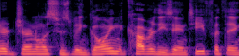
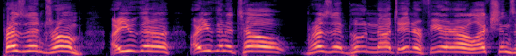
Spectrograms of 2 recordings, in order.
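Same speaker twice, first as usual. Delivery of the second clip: reporter yelling out; 9 semitones higher than usual. Retold or imitated. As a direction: call it out over the room to the president. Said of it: "one of the reporters yells out".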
